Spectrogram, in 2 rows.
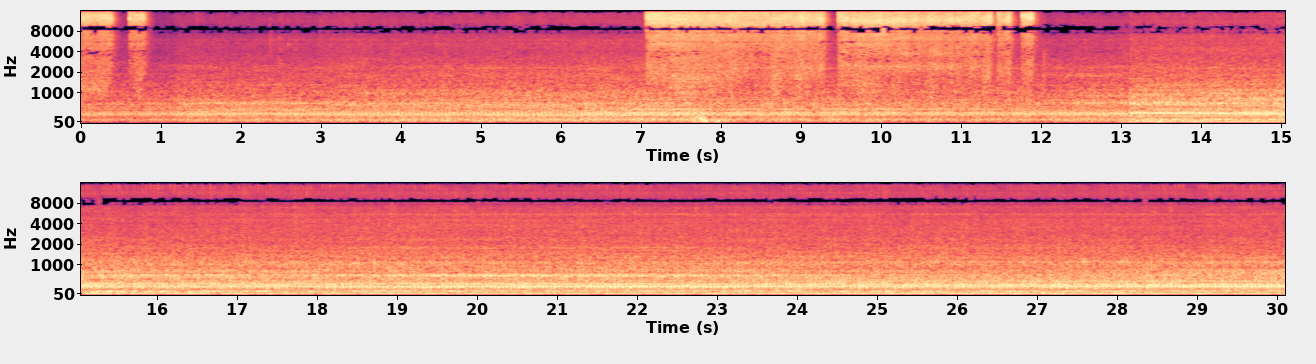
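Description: Paint spraying in hissing bursts, briefly at the start and again in two long bursts between about 7 and 12 seconds in, over a steady machine hum. About 13 seconds in, the spraying stops and a louder, steady engine-like hum takes over.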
